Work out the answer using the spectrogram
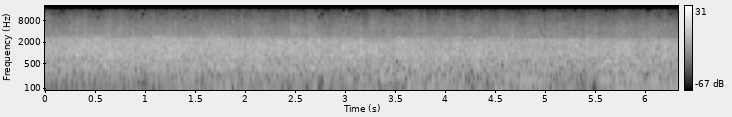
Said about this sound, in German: Und das Publikum klatscht hier natürlich noch im Jagdsaal des Schwetzinger Schlosses.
